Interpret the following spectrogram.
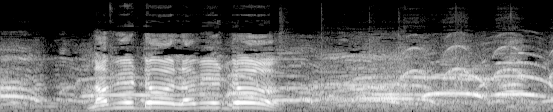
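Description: A packed cinema audience shouting together in long calls that rise and fall, many voices at once. The calls are loudest between about one and a half and four seconds in, then come lighter and higher, about twice a second, near the end.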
